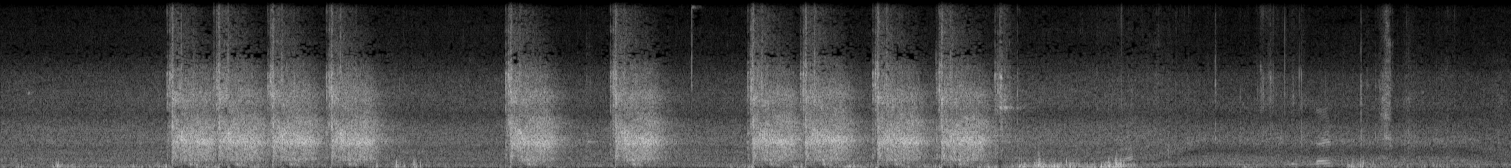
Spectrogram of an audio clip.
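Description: Uzi submachine gun firing ten single shots in three groups: four in quick succession, then two, then four, about half a second apart within each group. Each shot is followed by a short echo.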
